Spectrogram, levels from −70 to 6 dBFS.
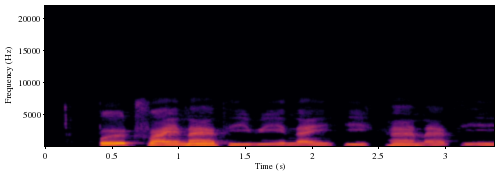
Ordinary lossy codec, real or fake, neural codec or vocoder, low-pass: none; real; none; none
